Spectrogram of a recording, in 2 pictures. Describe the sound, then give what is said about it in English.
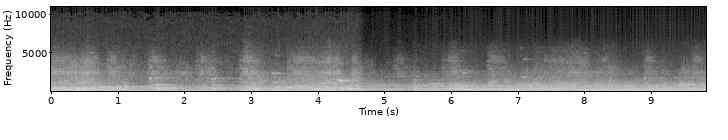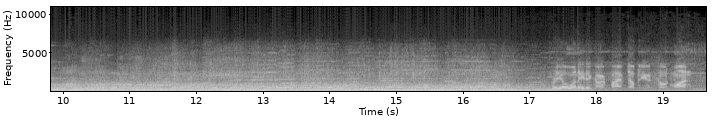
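A propeller police plane drones loudly and steadily overhead for the whole stretch, assisting two police officers driving out to a crime scene, its engine hum holding an even, continuous pitch, with the sound shifting slightly near the end. “Two police officers drive out to the crime scene with the assistance of a police plane.”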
